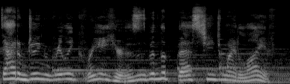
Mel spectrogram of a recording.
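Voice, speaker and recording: A woman's voice: medium pitch, animated, fairly quick, music in the background, lightly acted. A woman voicing an earnest, emotional, sweet schoolgirl heroine in a visual novel, in a heartfelt way. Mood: earnest, loving.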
